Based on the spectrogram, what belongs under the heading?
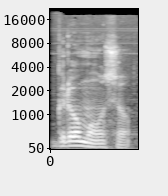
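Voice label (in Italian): "gromoso", dialetto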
